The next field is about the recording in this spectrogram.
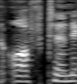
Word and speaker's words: often: But there's nothing wrong with pronouncing the T in often. It is an acceptable pronunciation, but it's by no means more correct than without.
